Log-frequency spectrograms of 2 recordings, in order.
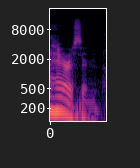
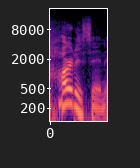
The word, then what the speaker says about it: Hardison: people be into it not Harrison it's a Carson know you said it right oh okay I think I always thought it was Kadeem Harrison but it's not that those Hardison isn't there DNA there's like horror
